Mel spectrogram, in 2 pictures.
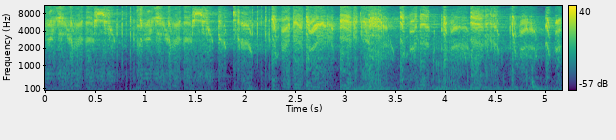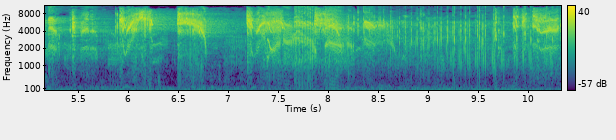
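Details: Edible-nest swiftlet calling sound used as a lure to attract swiftlets at feeding areas and flight paths, mixed in stereo with supporting calls left and right; dense, overlapping high chirps and twitters run continuously with brief gaps.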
